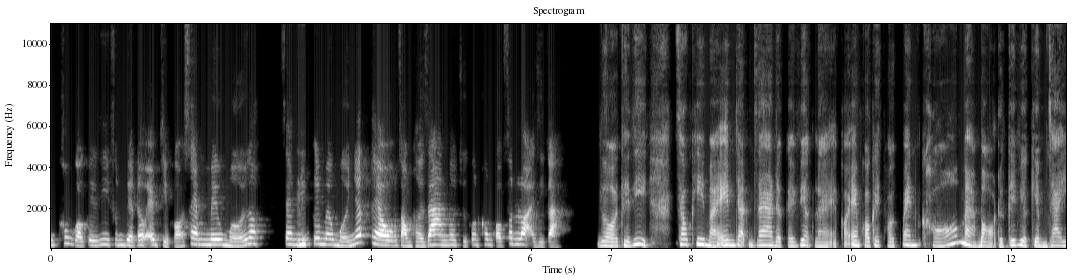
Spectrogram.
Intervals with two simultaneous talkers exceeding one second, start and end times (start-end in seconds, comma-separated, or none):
none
